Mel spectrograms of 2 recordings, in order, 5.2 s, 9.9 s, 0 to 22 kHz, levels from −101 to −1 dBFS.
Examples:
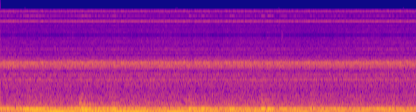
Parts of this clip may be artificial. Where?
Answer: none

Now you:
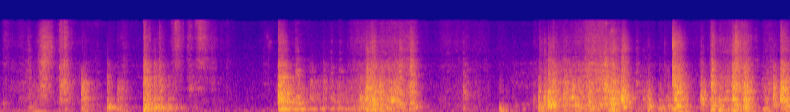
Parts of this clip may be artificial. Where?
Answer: none

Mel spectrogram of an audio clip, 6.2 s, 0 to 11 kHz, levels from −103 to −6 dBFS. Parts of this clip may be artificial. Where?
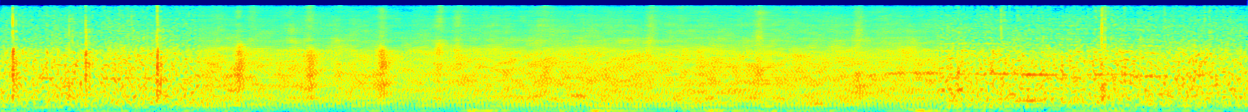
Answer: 1.0-4.7 (vocoder, Vocos)

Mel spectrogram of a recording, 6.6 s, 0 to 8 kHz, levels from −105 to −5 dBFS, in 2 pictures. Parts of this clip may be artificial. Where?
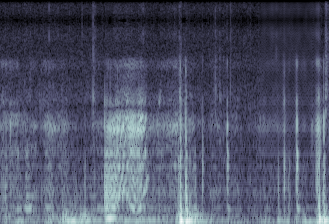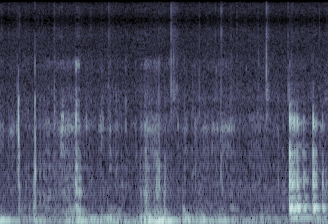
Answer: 2.6-3.2 (vocoder, Vocos)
